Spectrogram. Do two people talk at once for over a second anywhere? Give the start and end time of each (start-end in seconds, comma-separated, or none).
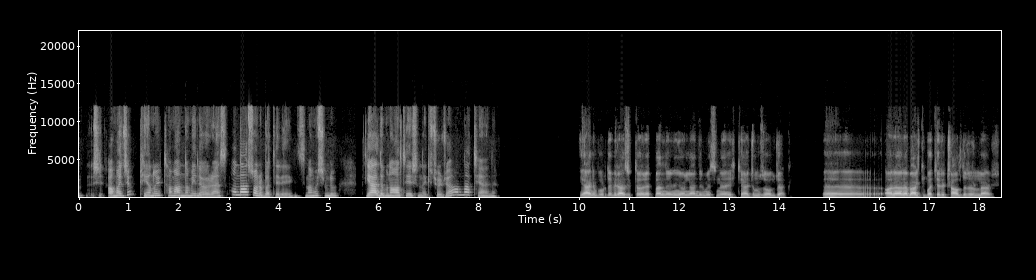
none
